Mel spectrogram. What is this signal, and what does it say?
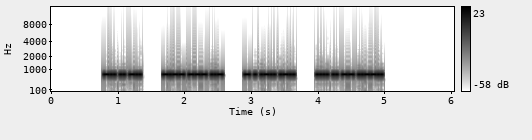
Morse code, heard as a keyed tone, about 52 wpm, 700 Hz. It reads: DID YOU TELL HIM?
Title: 2x Word-Spacing - Sentences from Top 200 Words - 50wpm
